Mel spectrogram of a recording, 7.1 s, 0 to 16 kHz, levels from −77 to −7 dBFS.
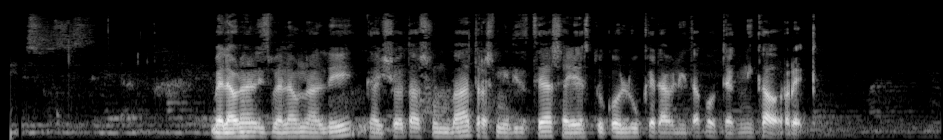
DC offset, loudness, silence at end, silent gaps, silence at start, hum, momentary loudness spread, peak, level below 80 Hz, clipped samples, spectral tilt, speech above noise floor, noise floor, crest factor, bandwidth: under 0.1%; -22 LUFS; 0.95 s; none; 0.05 s; none; 21 LU; -2 dBFS; -64 dBFS; under 0.1%; -5 dB/octave; 31 dB; -53 dBFS; 22 dB; 11.5 kHz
